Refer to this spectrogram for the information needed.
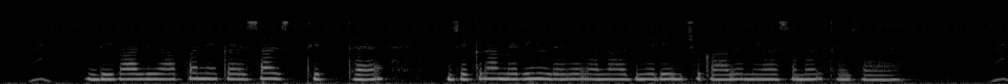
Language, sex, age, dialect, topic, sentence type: Magahi, female, 18-24, Central/Standard, agriculture, statement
